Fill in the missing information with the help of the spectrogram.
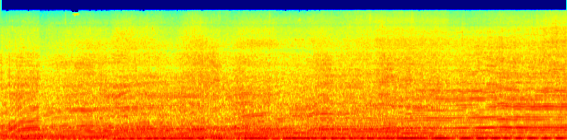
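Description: Engines of several UTV side-by-side racers running hard together. Their pitches rise and fall as they accelerate and back off.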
